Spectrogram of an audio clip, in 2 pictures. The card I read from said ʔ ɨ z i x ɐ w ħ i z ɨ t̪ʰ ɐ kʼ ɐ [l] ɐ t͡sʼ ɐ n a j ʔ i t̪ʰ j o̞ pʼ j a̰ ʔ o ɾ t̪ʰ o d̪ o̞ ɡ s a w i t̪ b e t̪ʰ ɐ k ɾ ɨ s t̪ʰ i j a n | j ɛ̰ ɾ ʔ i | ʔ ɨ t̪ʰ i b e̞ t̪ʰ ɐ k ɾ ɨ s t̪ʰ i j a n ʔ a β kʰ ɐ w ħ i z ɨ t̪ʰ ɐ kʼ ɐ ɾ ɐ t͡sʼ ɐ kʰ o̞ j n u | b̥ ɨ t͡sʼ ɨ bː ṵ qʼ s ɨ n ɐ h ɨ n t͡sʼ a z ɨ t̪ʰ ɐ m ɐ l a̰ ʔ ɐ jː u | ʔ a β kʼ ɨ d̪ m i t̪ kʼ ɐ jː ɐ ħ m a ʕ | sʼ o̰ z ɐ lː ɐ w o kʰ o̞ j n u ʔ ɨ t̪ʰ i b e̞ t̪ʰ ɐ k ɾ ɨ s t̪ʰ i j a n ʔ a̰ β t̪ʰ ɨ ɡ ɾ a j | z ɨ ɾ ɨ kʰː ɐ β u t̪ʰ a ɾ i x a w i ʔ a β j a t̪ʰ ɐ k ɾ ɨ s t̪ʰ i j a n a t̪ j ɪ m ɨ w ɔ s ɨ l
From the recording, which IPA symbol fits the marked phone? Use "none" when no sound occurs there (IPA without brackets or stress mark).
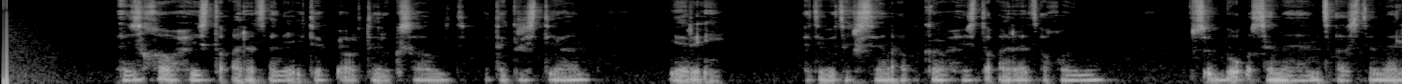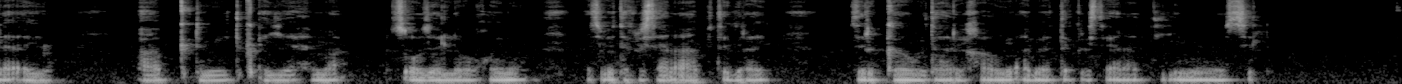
ɾ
